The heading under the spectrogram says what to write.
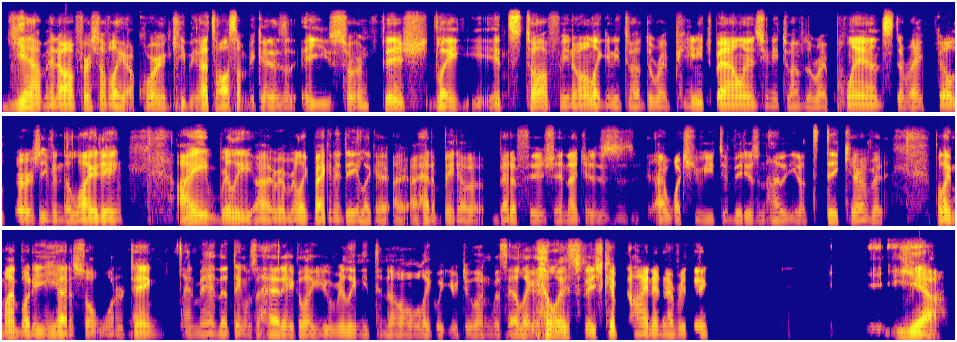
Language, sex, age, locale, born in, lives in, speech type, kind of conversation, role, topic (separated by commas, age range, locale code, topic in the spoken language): English, male, 25-29, en-US, United States, United States, conversation, unstructured, none, Which hobbies have you tried after discovering them on YouTube, TikTok, or podcasts, and what kept you going?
